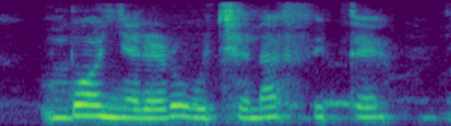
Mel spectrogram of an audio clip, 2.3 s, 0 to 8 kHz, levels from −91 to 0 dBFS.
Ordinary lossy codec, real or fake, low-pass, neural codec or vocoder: AAC, 48 kbps; fake; 7.2 kHz; codec, 16 kHz in and 24 kHz out, 2.2 kbps, FireRedTTS-2 codec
